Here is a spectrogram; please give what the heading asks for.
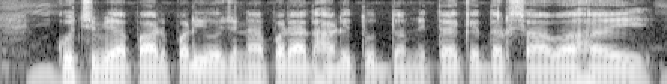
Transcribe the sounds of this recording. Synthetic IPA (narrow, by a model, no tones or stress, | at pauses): kʊt͡ʃʰʋjaːpaːɾpəɾɪjoːd͡ʒnapəɾaːd̪ʱaːɾɪt̪ʊd̪ːəmɪt̪aked̪əɾʃaːwaɦɛe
